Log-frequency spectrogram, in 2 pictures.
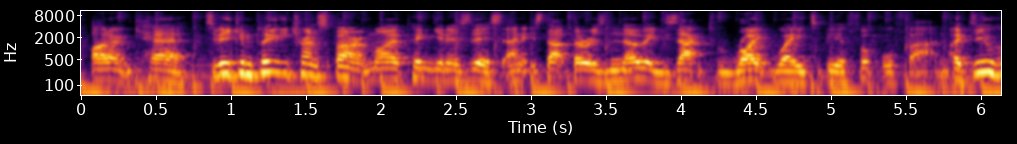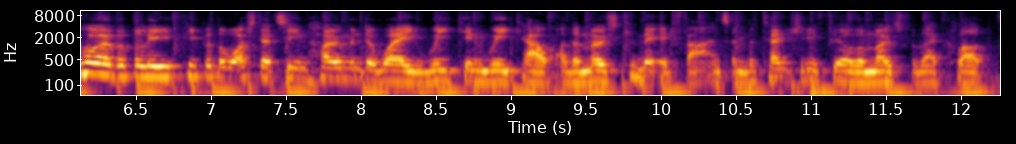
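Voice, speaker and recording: Brief: young English guy, rapid candid vlog delivery, mid-pitched voice, faint music underneath. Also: fairly bright tone. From England. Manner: candid, earnest, quick-talking. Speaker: football vlogger. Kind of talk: casual vlog to camera.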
